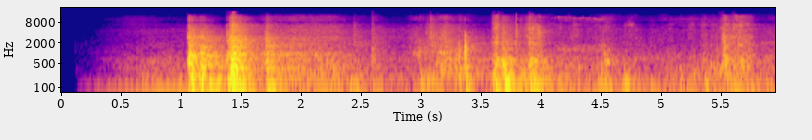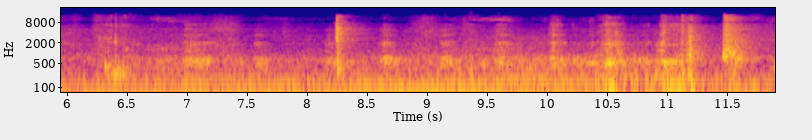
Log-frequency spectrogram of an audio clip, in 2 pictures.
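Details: Indoor knocks, bangs and cupboard or drawer clatter over a low background hum, with no animal calls.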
